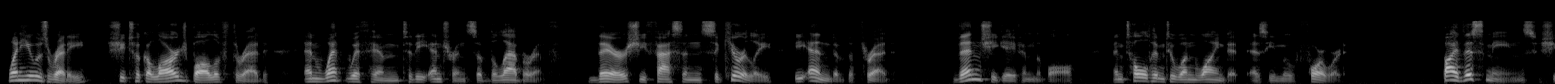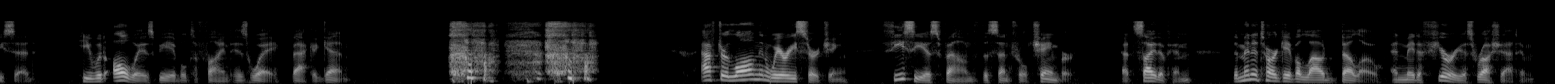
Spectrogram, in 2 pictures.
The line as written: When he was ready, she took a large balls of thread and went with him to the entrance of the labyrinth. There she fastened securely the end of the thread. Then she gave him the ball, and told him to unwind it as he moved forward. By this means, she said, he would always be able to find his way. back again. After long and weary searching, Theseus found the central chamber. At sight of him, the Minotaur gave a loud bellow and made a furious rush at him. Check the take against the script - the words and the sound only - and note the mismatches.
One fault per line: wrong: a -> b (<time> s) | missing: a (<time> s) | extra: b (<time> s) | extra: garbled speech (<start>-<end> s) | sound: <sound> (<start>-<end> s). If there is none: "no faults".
wrong: balls -> ball (1.9 s)
sound: laugh (20.0-21.6 s)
